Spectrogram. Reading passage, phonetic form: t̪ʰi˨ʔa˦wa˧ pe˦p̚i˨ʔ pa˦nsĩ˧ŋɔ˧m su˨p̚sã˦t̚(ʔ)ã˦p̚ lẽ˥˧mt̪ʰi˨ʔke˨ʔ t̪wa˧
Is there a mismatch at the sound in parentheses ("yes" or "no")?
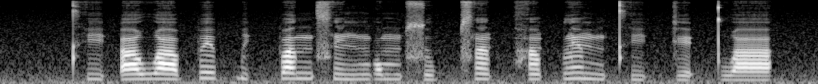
yes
